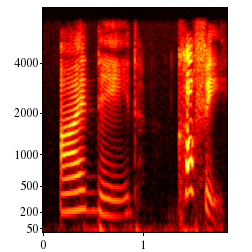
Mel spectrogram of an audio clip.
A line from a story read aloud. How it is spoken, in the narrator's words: I said in a calm, steady voice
